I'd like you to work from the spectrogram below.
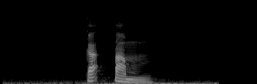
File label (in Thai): "ก๊ะต่ำ", ภาษาโคราช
